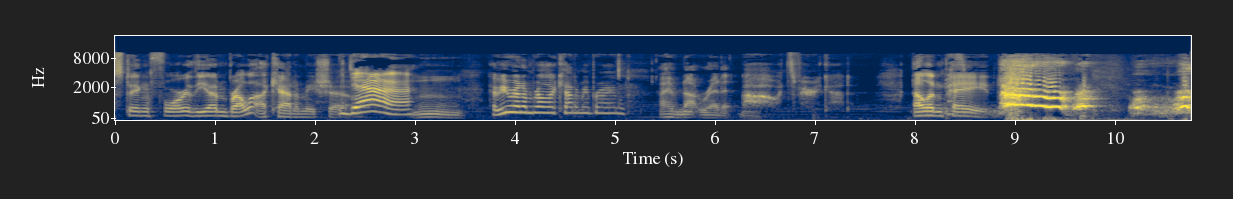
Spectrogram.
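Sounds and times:
speech: 0:00.1 - 0:07.4, 0:08.0 - 0:10.7
dog barking at a neighbor mowing a lawn: 0:08.8 - 0:10.7.

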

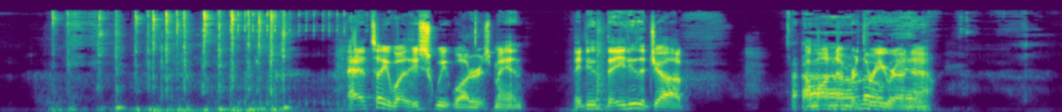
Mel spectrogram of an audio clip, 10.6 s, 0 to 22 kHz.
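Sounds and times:
rapid frantic typing on a computer keyboard: 0:00.5 - 0:03.8
speech: 0:03.5 - 0:07.0, 0:07.9 - 0:09.4.

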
